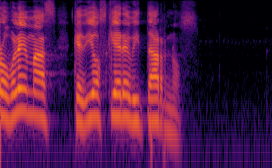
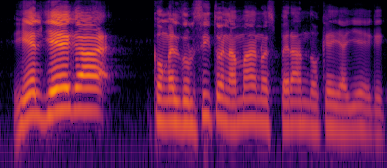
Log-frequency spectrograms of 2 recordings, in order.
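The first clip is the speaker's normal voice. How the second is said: normal talking voice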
